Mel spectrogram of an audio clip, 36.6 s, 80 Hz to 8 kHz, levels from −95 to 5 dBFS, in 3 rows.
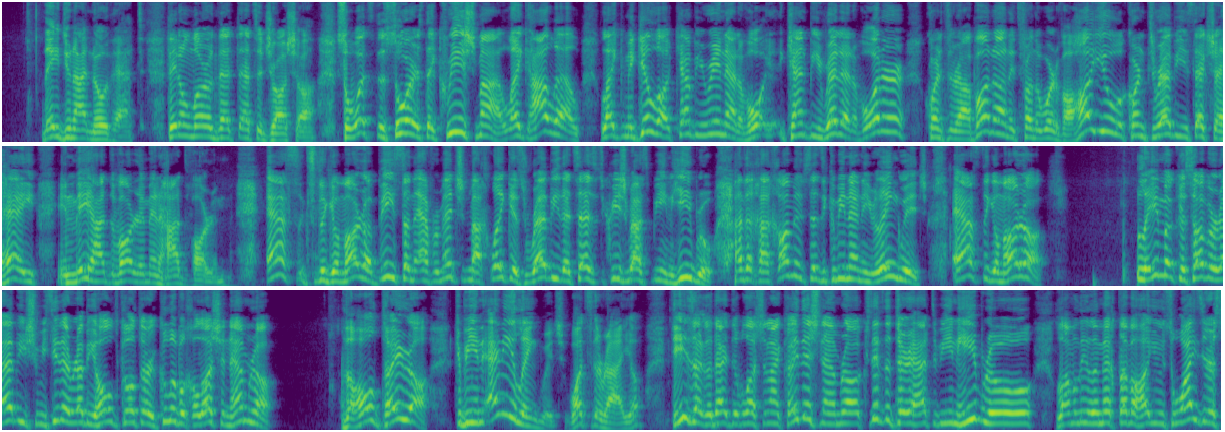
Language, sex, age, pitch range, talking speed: English, male, 30-49, 205-270 Hz, 200 wpm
